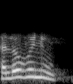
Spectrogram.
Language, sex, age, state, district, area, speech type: Kashmiri, female, 30-45, Jammu and Kashmir, Ganderbal, rural, conversation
